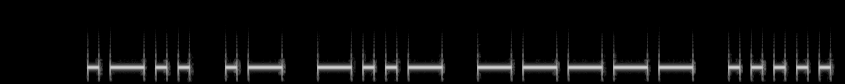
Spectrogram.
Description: Morse code, heard as a keyed tone, about 10 wpm, 800 Hz. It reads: LAX05
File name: LEZIONI / 9 2867 10wpm 2733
